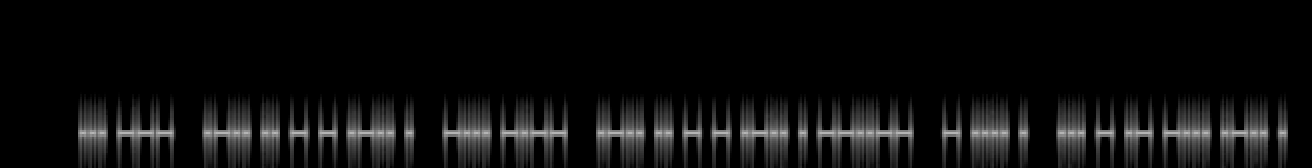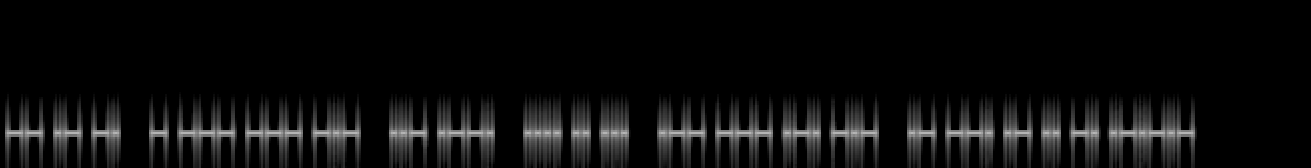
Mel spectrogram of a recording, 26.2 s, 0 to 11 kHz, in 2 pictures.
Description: Morse code, heard as a keyed tone, about 25 wpm, 700 Hz. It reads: SO LITTLE BY LITTLE, THE STABLE MAN TOOK UP HIS WORK AGAIN.
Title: Sentences from Top 1500 Words 25wpm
